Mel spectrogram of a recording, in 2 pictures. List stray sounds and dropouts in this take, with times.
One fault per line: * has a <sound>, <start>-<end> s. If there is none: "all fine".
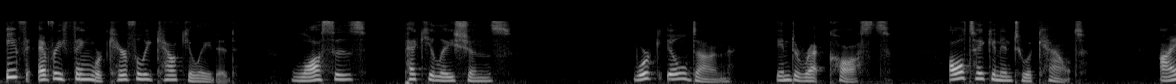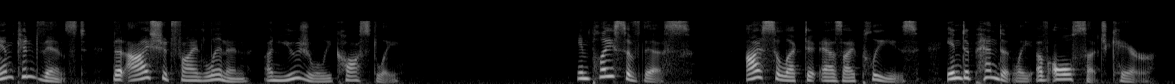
all fine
